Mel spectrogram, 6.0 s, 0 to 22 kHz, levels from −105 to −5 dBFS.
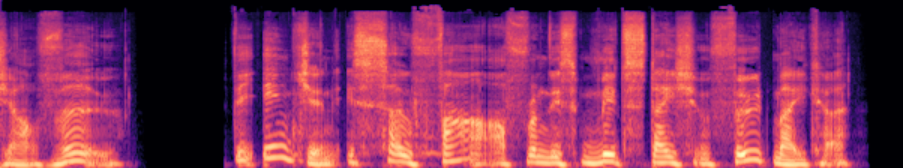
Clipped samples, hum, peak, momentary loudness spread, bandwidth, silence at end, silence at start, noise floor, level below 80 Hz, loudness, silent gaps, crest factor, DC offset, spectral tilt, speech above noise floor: under 0.1%; none; -2 dBFS; 10 LU; 19 kHz; 0.35 s; 0 s; under -90 dBFS; -40 dBFS; -16 LUFS; 0.97-1.49 s; 14 dB; under 0.1%; -4.5 dB/octave; over 74 dB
